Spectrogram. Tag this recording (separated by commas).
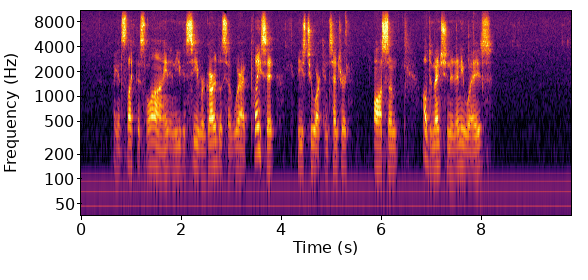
Clicking, inside a small room, Speech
